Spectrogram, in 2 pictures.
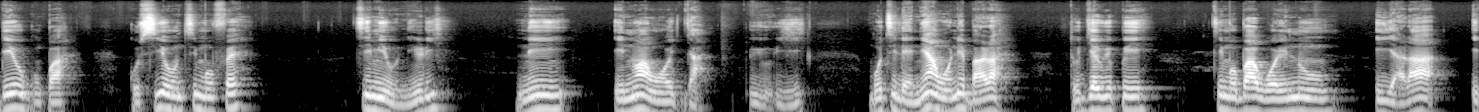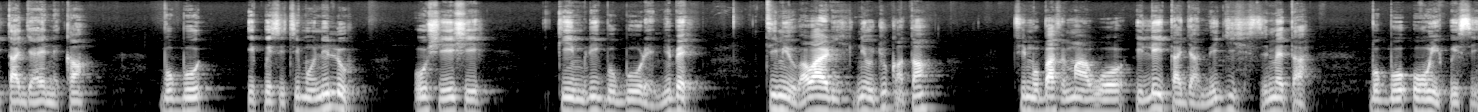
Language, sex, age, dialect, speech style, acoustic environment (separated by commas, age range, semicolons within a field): Yoruba, male, 45-54, Nigeria - Ibadan, relaxed, silence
